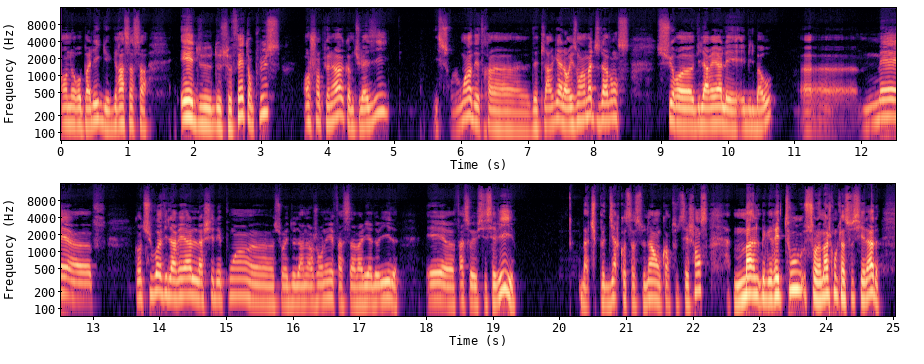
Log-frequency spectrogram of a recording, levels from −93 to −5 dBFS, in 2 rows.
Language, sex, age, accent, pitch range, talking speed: French, male, 20-39, French, 130-165 Hz, 195 wpm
